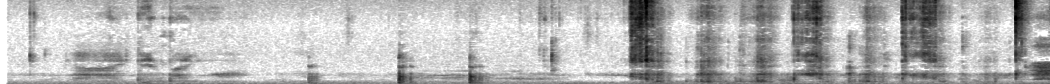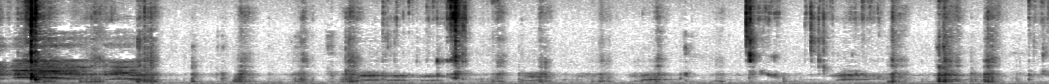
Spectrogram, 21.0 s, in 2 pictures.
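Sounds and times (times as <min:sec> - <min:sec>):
person chewing crunchy snacks: 0:06.1 - 0:20.9.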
